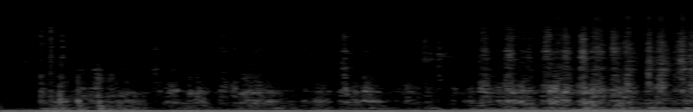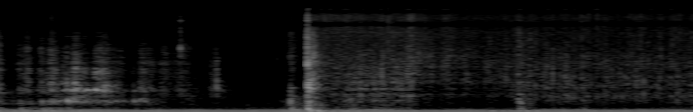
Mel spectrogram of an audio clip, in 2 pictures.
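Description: Crepe cooking in a non-stick frying pan: light crackling with scraping and handling noises, then a single sharp knock about seven and a half seconds in as the crepe is flipped, followed by a steadier sizzle.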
